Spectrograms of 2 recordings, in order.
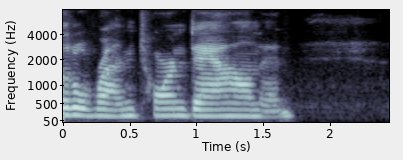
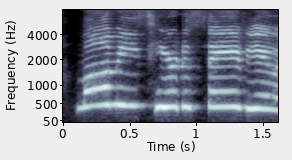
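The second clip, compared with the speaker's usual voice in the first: much higher and louder, sing-song mothering; doting mom voice; 13 semitones higher, 7 dB louder than usual. Retold or imitated. Mom hearing her grown son got cut, doting coo. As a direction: coo like a mother rushing to a hurt child. Rushing out with Bluey Band-Aids.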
